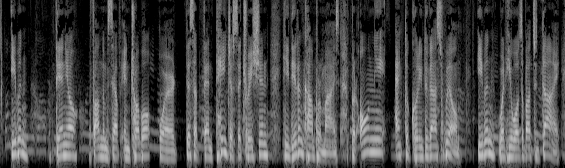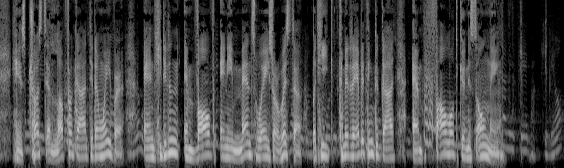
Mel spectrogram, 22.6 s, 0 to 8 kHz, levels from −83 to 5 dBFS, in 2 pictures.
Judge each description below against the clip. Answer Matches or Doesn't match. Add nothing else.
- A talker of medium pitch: Matches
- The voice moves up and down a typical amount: Matches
